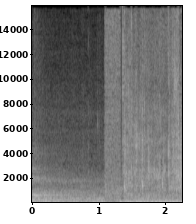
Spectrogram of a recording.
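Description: Blue masking tape and paper being peeled off a car's vinyl-wrapped front end, a ripping tear that turns loud about a second in.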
